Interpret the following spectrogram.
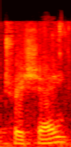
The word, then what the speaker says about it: Trichet: And with me is our Director of Programs, Trichet. You want me to spell it? Triche, if you want to put the little accent behind me.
